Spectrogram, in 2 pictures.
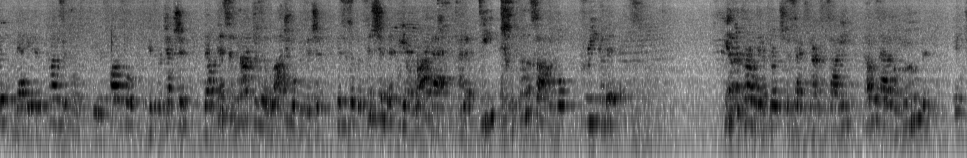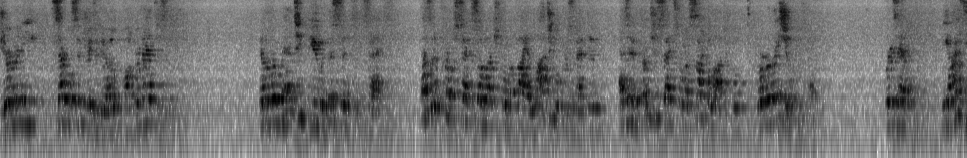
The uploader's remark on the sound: We're sorry for the poor sound quality of this recording. Thank you for being patient with us as we figure out these sound issues.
